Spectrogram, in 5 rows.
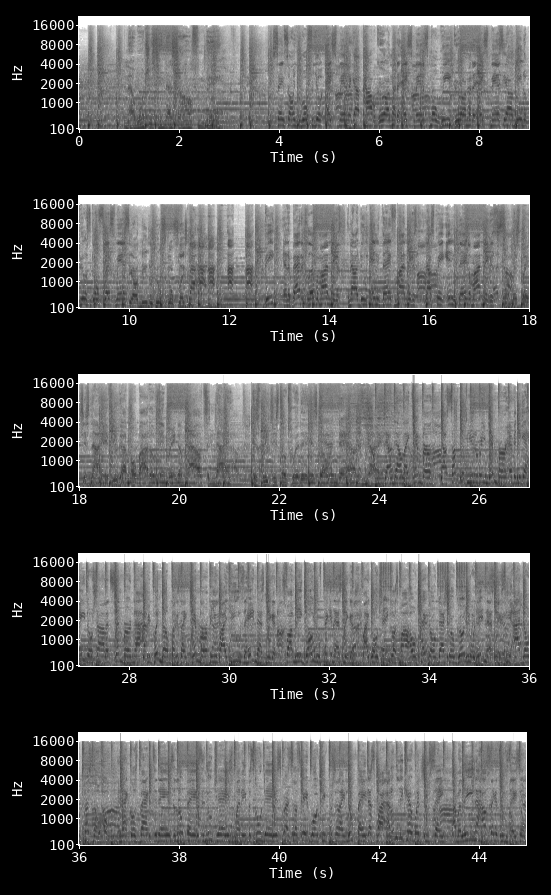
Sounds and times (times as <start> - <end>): Music: 0.0 - 44.9.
